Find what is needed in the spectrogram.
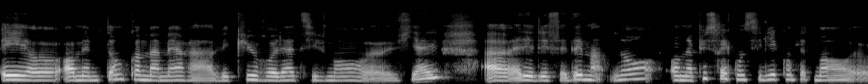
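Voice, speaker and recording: Her tone dark and mellow, a woman speaks at a moderate pace with lively intonation. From southern Ontario, Canada. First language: English (speaking French). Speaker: writer and literature professor. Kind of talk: interview.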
